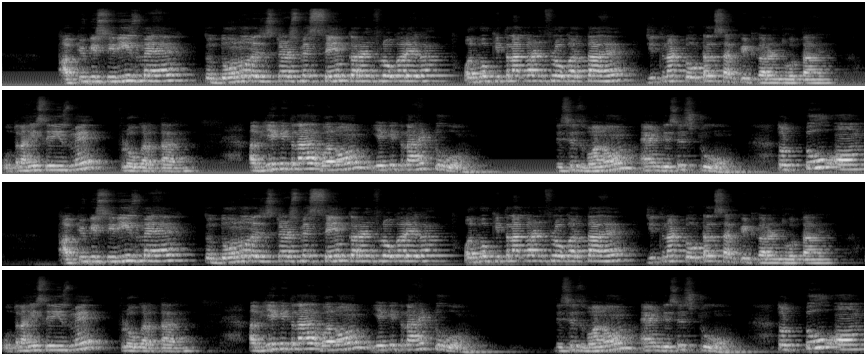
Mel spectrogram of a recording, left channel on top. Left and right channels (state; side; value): noise; left; hum, 24 dB below the sound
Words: अब क्योंकि सीरीज में है तो दोनों रजिस्टर्स में सेम करंट फ्लो करेगा, और वो कितना करंट फ्लो करता है? जितना टोटल सर्किट करंट होता है उतना ही सीरीज में फ्लो करता है। अब ये कितना है? 1 ओम, ये कितना है? 2 ohm. This is 1 ohm and this is 2 ohm. तो 2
